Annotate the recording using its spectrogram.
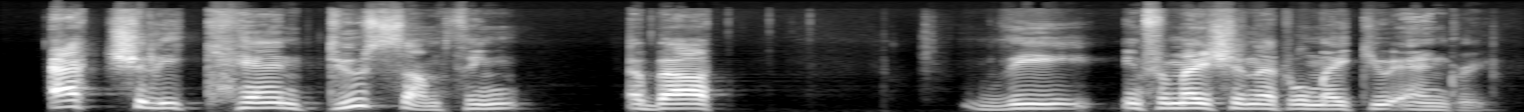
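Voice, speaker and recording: A man's high, dark, mellow voice at a moderate pace with ordinary pitch variation, on a very clean recording with a silent background. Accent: South African. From South Africa, Durban. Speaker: invited speaker on NGO funding. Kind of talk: public lecture with slides. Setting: stage with live audience.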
